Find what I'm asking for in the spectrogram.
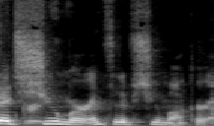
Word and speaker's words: Schumacher: RIP, because Joel Schumer just passed away in 2020, so RIP to him. But great director. – Schumacher. – Yes, yes. Is that, did I mispronounce his last name? I'm sorry. Joel Schumacher.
